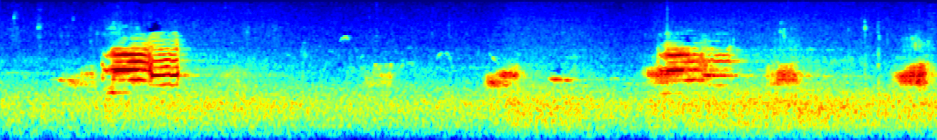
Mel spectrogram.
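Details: Red-bellied woodpecker producing two rolling churr notes about three seconds apart, each followed by shorter softer chirps.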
